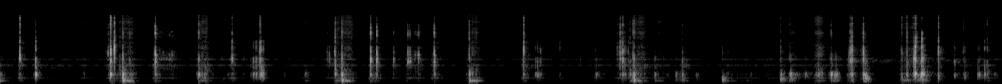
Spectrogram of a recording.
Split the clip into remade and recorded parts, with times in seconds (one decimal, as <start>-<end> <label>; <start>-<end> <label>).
0.0-8.5 recorded; 8.5-9.6 remade; 9.6-10.0 recorded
